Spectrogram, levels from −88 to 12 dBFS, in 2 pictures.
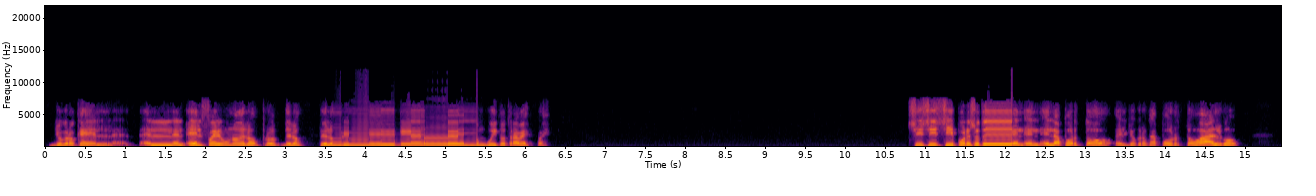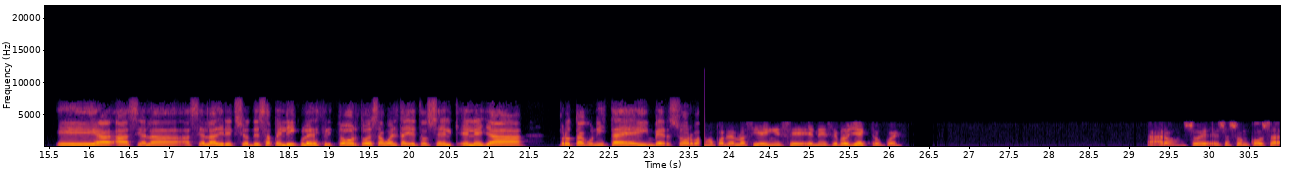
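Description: From 3.61 to 5.39 s, and again from 11.78 to 12.08 s, the speech collapses into a rigid metallic buzz pinned at 66.8 Hz: robotic sound from repeated short buffers. The likely cause is that essentially all the audio there was a repeated snippet of about 15 ms, standing in for input that arrived too seldom. Unlike a dropout, the sound never goes silent. Instead a fixed-rate buzz is imposed while the rough shape of the words survives.

At 23.61 s comes a handover gap: 80 ms of silence while the call switched networks and no speech frames arrived. The sound fades within a few tens of milliseconds rather than stuttering, and what was said in that window is lost.

From 23.69 s to the end, the call falls back to narrowband, dropping from AMR-WB at 12.65 kbit/s to AMR-NB at 12.2 kbit/s. Nothing above 4 kHz remains, so the voice turns duller and rougher. The earlier wideband sound was light codec coloration, not missing treble.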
